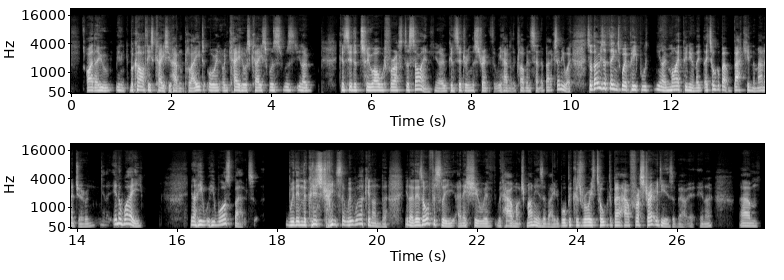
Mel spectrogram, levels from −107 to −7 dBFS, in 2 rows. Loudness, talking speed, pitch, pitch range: -28 LUFS, 220 wpm, 145 Hz, 125-165 Hz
